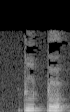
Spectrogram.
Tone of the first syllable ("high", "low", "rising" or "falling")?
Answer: low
